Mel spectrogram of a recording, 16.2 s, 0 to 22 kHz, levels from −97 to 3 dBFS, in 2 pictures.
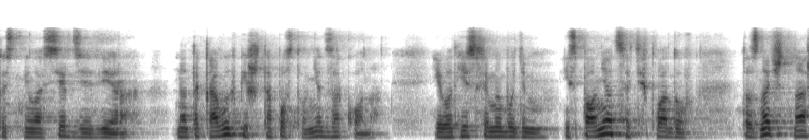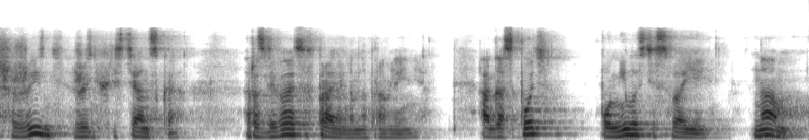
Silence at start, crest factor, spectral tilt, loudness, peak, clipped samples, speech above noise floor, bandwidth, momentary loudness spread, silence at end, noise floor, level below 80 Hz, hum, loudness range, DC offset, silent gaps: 0 s; 18 dB; -5 dB/octave; -19 LUFS; -2 dBFS; under 0.1%; 32 dB; 9.8 kHz; 13 LU; 0 s; -51 dBFS; -58 dBFS; none; 4 LU; under 0.1%; none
